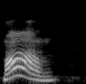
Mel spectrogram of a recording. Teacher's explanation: And then the last one is, if your mom said something that offended you, you might yell out in surprise, "Mom!" like bit angry or like offensive way, "Mom!" with a shocked, falling tone of disapproval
